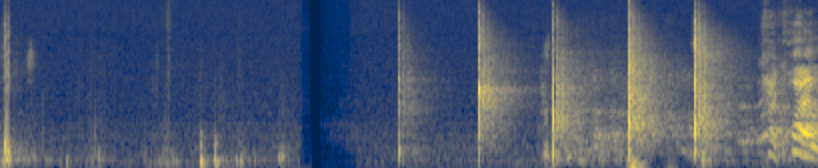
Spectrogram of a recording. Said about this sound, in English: And they start clapping next to you. You're like, I'm practicing, mom. Why are you clapping next to me?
